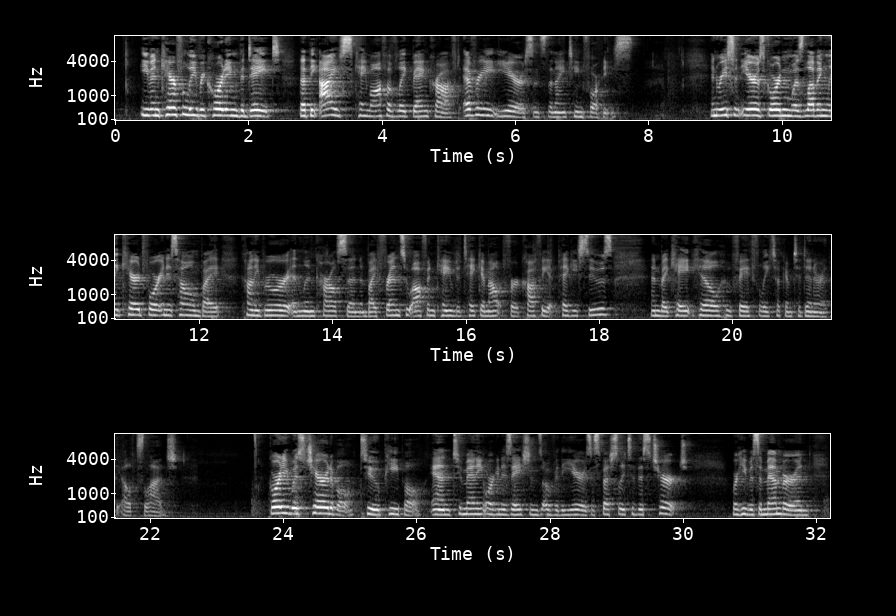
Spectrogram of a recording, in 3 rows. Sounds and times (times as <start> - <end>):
Speech: 0.4 - 7.8, 9.0 - 18.2, 18.8 - 22.6, 23.6 - 30.2, 30.8 - 32.0.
